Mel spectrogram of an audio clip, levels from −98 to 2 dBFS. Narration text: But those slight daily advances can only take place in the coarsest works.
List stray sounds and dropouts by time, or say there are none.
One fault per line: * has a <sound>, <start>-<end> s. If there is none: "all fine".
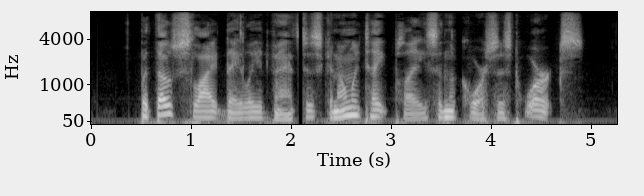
* has a dropout, 2.1-2.1 s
